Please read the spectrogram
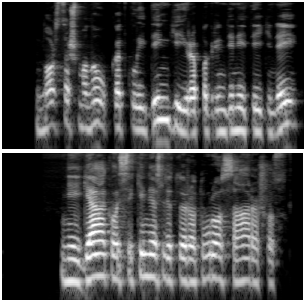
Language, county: Lithuanian, Alytus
